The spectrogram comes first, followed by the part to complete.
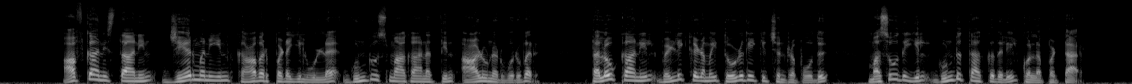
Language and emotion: Tamil, neutral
